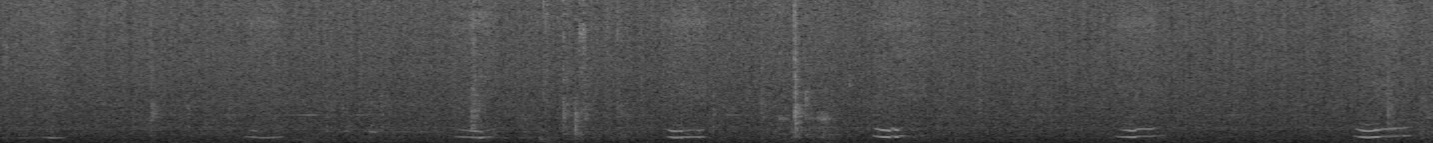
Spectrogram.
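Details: A two-year-old Angora ferret snores softly while asleep indoors: faint, short squeaky 'coo' notes with a quick downward bend, spaced irregularly every two to three seconds over a steady low hum.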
